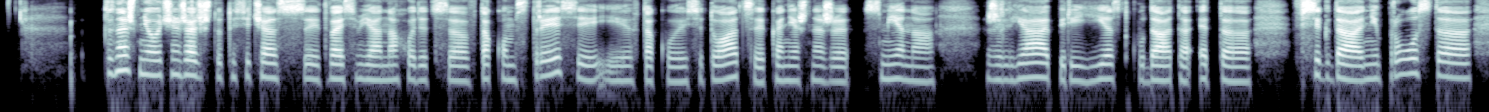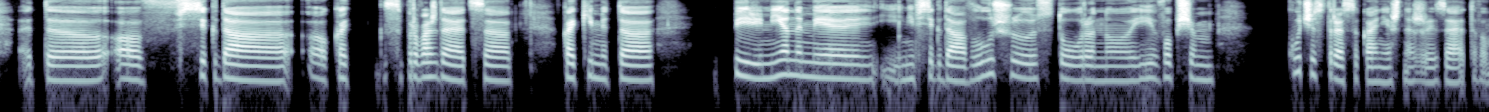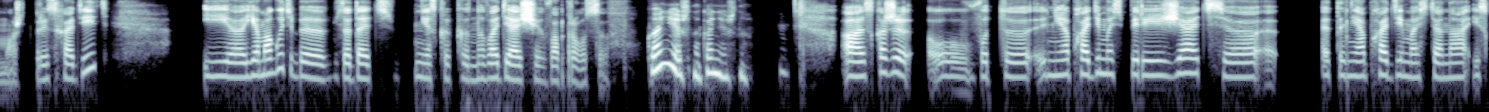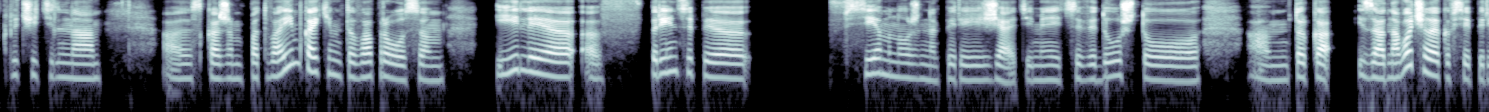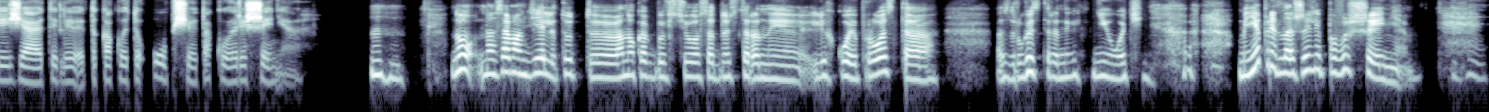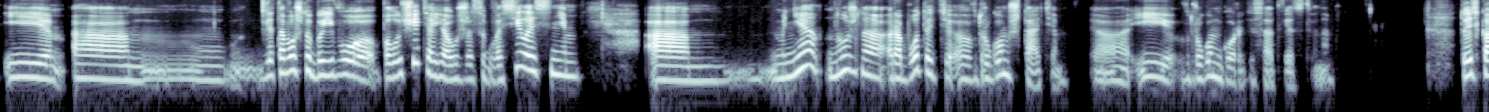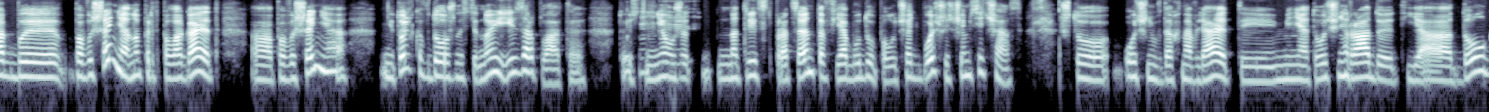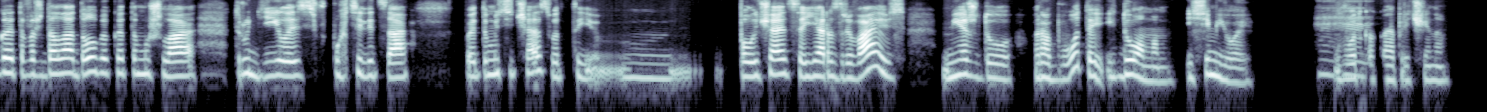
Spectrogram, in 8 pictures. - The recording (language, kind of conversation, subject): Russian, advice, Как разрешить разногласия о переезде или смене жилья?
- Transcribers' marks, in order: tapping; other background noise; laughing while speaking: "другой"; chuckle; background speech; laughing while speaking: "в поте"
